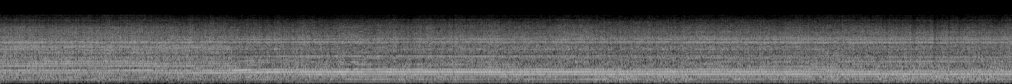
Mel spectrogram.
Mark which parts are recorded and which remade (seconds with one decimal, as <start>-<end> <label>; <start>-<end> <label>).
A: 0.0-3.4 recorded; 3.4-3.9 remade; 3.9-10.1 recorded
